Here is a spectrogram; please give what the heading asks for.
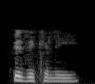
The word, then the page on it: physically: ‘fızıklı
